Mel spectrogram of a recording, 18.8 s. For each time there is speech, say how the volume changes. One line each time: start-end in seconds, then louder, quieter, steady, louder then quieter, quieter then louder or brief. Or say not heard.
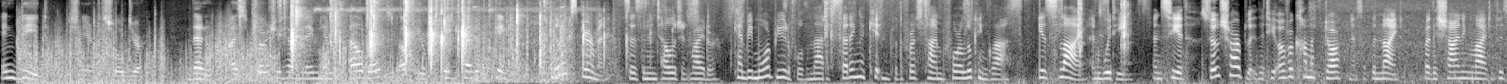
0.0-18.8 steady.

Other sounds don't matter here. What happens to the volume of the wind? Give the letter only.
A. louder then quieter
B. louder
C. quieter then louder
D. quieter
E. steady
C.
